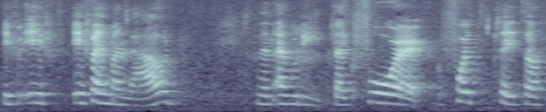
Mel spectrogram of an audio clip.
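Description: A middle-aged woman, a mother, chatting at a meal in short slow remarks. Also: fairly high pitch, highs cut off. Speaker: vlogger's mother. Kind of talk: casual mealtime chat. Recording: echoey room with faint noise.

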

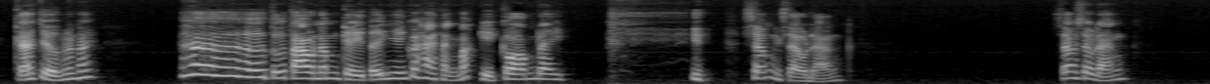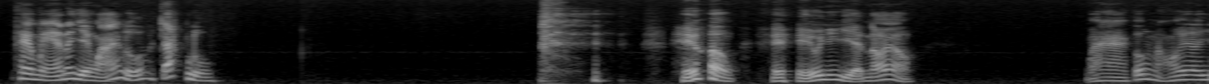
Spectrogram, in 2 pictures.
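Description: A man's voice: high-pitched, mellow, no room sound, dull audio. A man, hosting and answering listener questions in a heated, scornful monologue punctuated by laughs. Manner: rapid, scornful ranting with frequent laughs.

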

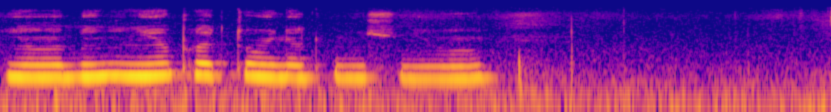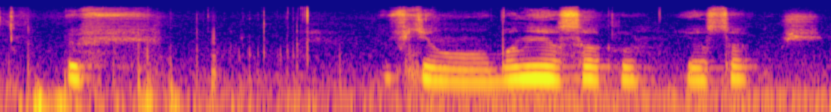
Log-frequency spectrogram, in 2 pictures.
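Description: A woman giving let's-play commentary with excitable running reactions to the screen, often dropping into a whisper. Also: on the high side, slow, pauses often, a little hiss or hum. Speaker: gaming video creator.

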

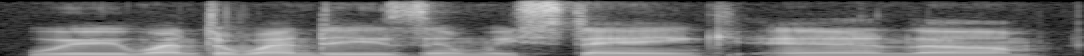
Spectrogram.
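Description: A man's voice: mid-range voice, steady tone, unhurried, clean tone. A young man co-hosting a podcast, telling stories in a laid-back, matter-of-fact way. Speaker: podcast co-host. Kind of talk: casual chat.

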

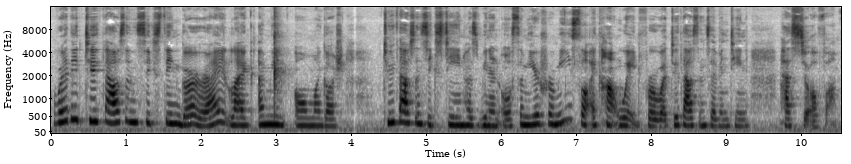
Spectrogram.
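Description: A young woman from the Philippines talks straight to her viewers in a casual vlog. Her voice sits a little high, and she bubbles with excitement, tumbling through fillers and quick asides. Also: slight background noise. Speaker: vlogger.

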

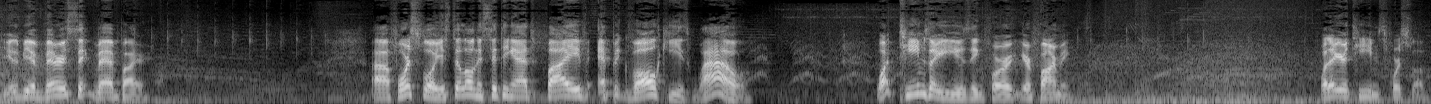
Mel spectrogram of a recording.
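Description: A man's voice: medium pitch, sing-song, a little slow, long pauses, sharp tone, a little hiss or hum. A young man chatting casually with viewers on his game livestream, joking and laughing often in slangy talk.

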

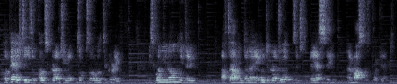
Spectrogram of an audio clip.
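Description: A man from Lancaster in England, a postdoctoral researcher, giving a brisk, clear explanation to camera. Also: on the high side. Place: university lab, indoors. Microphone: camera at a distance. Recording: echoey lab with distant mic, guitar music behind.

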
